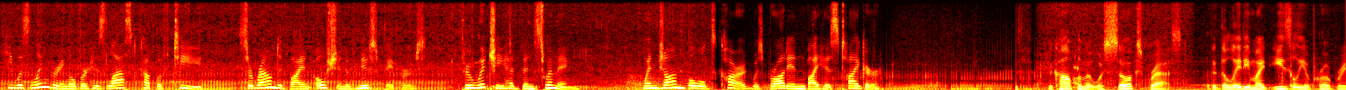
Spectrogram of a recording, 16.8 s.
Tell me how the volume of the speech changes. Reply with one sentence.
The loudness of the speech stays about the same.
